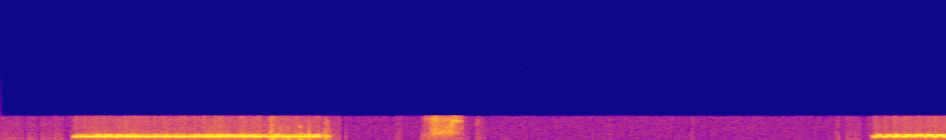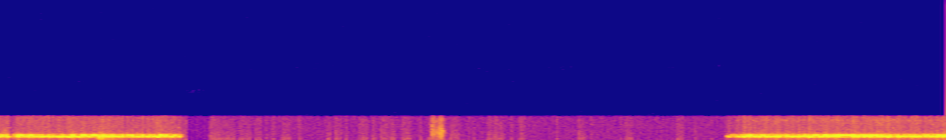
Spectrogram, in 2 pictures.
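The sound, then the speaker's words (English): A telephone rings in the background as three long, steady electronic ring bursts at an even mid pitch, evenly spaced, with brief faint blips in the gaps and no talking. “I have an interruption in the background, a phone call. Let me let it play itself out.”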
